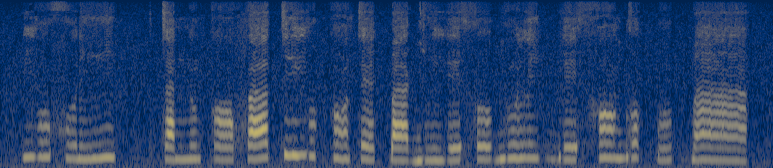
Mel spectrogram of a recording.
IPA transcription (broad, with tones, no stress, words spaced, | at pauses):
ju˧fu˨ɾĩ˨˦ | ta˨nũ˨kɔ˨ fa˨˦ti˦ju˧ kɔ̃˧tɛ˨k͡pa˨ ɡĩ˨je˨˦ho˦ ɡũ˦li˦ɡ͡be˧ hɔ̃˦ɡo˦˨ k͡pu˨˦ ɡ͡bã˦˨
